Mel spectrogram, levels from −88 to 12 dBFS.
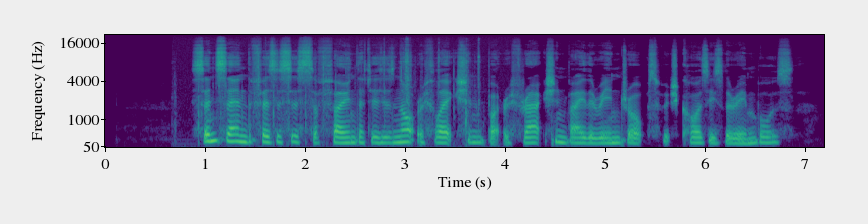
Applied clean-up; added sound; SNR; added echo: none; Cutlery, silverware; 19 dB; none.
